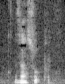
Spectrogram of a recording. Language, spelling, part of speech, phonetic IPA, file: Polish, zasób, noun, [ˈzasup], LL-Q809 (pol)-zasób.wav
